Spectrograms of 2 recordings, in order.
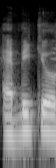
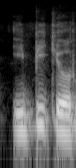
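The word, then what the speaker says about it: epicure: इसका प्रोनाउंसिएशन जो होगा वो एपिक्योर होगा, ईपीक्योर मत पढ़ना, एपिक्योर।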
